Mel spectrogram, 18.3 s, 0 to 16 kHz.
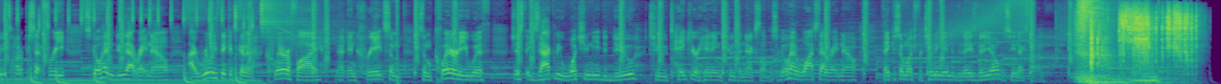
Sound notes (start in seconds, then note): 16.1 baseball bat cracking; 16.4 static crackling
